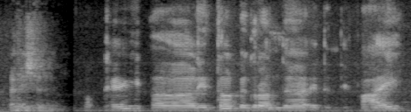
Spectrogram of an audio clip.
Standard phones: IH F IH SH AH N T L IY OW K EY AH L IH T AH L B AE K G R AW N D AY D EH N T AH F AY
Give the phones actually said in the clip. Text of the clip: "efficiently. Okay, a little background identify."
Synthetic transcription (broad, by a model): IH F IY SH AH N OW K EY AH L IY T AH L B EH G R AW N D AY D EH N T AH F AY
